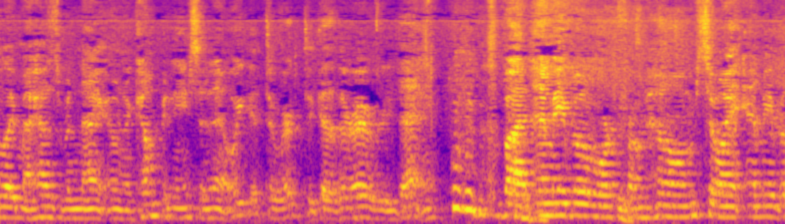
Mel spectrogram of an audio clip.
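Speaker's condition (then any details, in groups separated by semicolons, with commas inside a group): ALS; cannot speak or breathe lying flat, still able to speak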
